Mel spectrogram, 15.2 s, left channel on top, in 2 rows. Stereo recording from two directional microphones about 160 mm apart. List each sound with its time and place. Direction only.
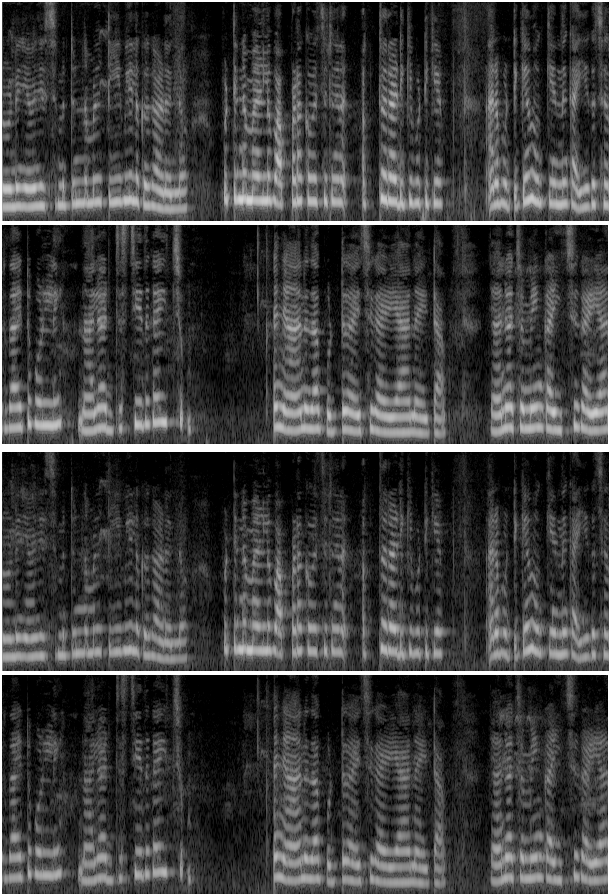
0.0 s a woman's voice: 30° left (ahead or behind)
